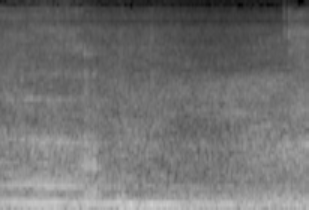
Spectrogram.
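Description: A motorcycle engine idling steadily: a low, even hum with no revving.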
